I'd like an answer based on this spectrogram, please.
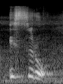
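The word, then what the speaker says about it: ISRO: आर ओ बन गया इसरो। अब ये जो आपकी शॉर्ट फॉर्म है इसको भी हम एज अ नेम प्रोनाउंस कर रहे हैं।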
